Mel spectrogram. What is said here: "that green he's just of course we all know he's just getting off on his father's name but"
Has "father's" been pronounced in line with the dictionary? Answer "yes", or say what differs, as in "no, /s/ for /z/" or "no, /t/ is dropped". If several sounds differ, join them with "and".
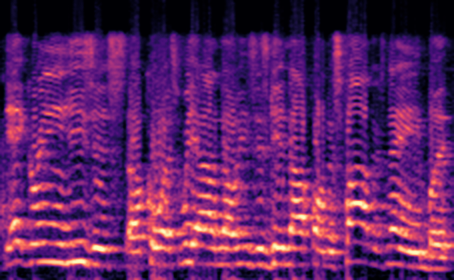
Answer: yes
